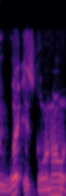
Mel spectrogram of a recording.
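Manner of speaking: normal talking voice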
